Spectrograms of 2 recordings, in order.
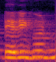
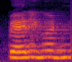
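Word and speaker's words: pterygoid: Insertion of the medial टेरिगोइड muscles, टेरिगोइड बोलना है क्योंकि पी यहाँ पर साइलेंट है, पेरिगोइड नहीं बोलना है, टेरिगोइड बोलना है।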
